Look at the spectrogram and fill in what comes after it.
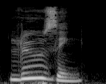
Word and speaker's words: losing: The act of losing, however, the act of, 连读 the act of losing, losing 这个词中间的这个 s 要读成 z, 浊辅音震动感 z, losing, losing, however, however, 这个 however 不要读成了 however, 应该是英式的小刷音作为尾音的 however, can elicit great wisdom, can elicit, 连读 Can elicit, can elicit, 大家多读几遍哈，连贯起来。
